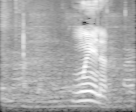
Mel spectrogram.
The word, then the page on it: Wera: Embera Chamí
